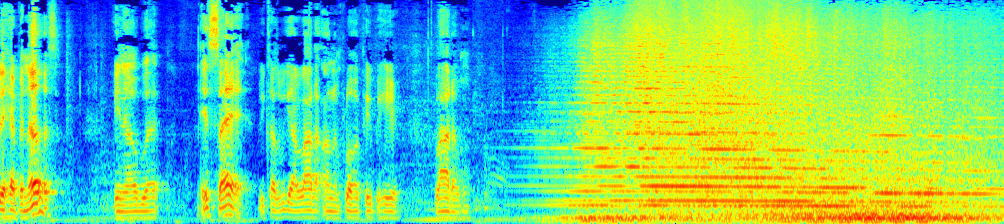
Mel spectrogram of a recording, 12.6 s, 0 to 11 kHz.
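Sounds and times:
speech: 0:00.0 - 0:06.0
train wheels and cars rolling past: 0:05.1 - 0:12.5
sustained horn-like tone: 0:05.2 - 0:12.5.

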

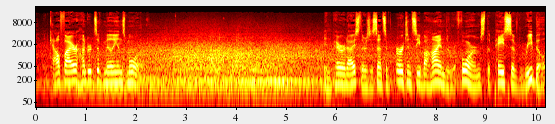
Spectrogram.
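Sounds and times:
traffic roar on a main road into a town: 0:00.0 - 0:10.1
speech: 0:00.3 - 0:02.3, 0:05.9 - 0:10.1.

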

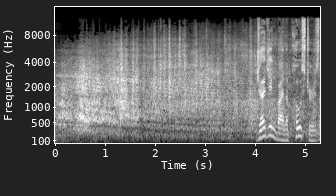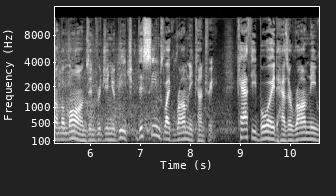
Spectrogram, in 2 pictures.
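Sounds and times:
military jet roaring overhead in Virginia Beach: 0:00.0 - 0:10.5
speech: 0:04.0 - 0:10.5.

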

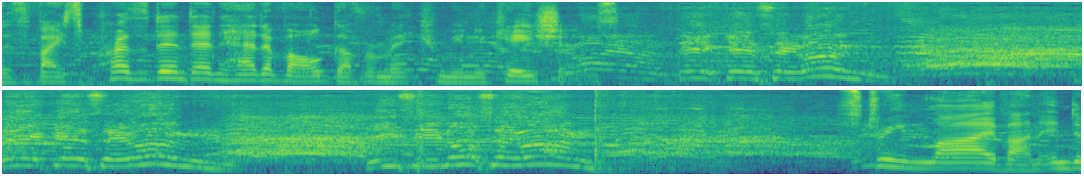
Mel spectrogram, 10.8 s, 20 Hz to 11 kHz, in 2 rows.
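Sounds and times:
speech: 0:00.0 - 0:04.8, 0:05.4 - 0:08.6, 0:09.6 - 0:10.7
loud outdoor protest crowd shouting in unison: 0:03.1 - 0:10.0.

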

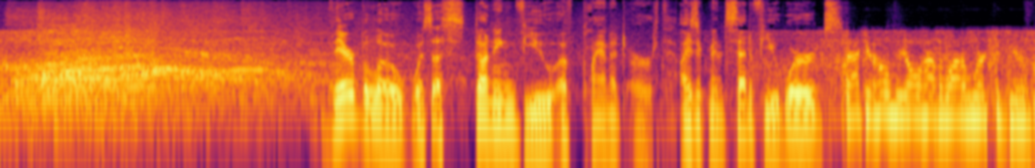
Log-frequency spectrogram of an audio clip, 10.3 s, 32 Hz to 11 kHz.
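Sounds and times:
crowd cheering and shouting wildly: 0:00.0 - 0:08.2
speech: 0:03.3 - 0:10.3.

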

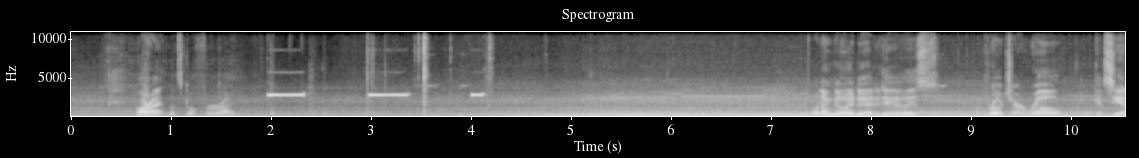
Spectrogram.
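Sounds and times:
heavy engine of a tracked Caterpillar farm tractor plowing and planting: 0:00.0 - 0:10.5
speech: 0:00.6 - 0:01.8, 0:07.4 - 0:10.5
short electronic beeps: 0:02.0 - 0:02.4, 0:03.0 - 0:04.2.

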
